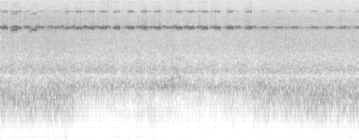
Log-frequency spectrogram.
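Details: Grasshoppers in a flowery meadow: a steady high, thin, ringing trill made of rapid pulses, holding one pitch with a faint higher overtone, continuous for the whole stretch with no other clear sounds.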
